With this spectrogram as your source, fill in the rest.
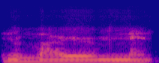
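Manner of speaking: slow careful try. Shown as a demonstration. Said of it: "I don't even know how to say it".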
